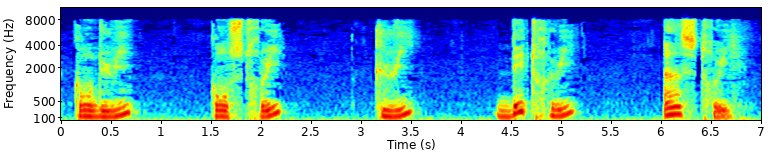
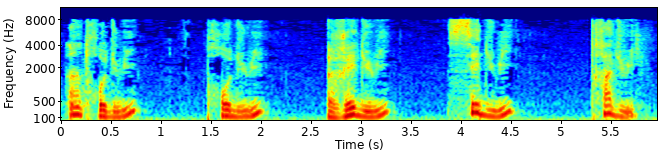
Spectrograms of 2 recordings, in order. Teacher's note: so you can notice that even if I put this final T, so as usual, I don't pronounce it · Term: final T not pronounced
